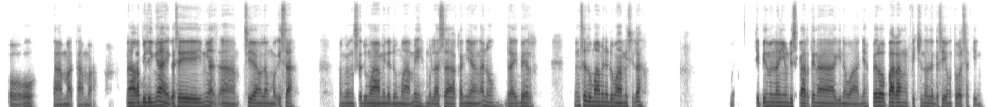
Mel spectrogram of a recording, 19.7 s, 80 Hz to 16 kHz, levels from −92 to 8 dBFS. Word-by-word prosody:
Oo, 95 +2 -4 0.3
tama, 85 +1 -3
tama. 85 0 -7 0.7
Nakakabilib 125 +2 +5
nga, 150 0 +7
eh, - - 0
kasi 130 +5 +3 0.4
yun 130 +4 -4
nga, 135 - +4 0.2
ah, 110 -3 -1 0.2
sila 120 -3 +1
lang 110 -1 -3
mag-isa 100 -3 -1 0.8
hanggang 110 0 -6
sa 110 +1 -5
dumami 110 -1 +1
na 110 - -1
dumami. 105 +2 -3
Mula 105 -1 -3
sa 105 -3 0
kanyang 110 0 -2
ano, 120 -4 -4 0.2
driver 110 +2 -1 0.8
hanggang 145 +1 -8
sa 155 - +4
dumami 135 -1 +3
na 130 - +1
dumami 120 -2 +2
sila. 130 +3 -4 2.2
Isipin 130 +1 -1
mo 130 - -1
na 130 - +1
lang 130 -1 +2
yung 125 - -2
diskarte 120 0 0
na 110 -2 +2
ginawa 105 -2 -3
niya. 110 +1 -7
Pero 135 0 +5
parang 125 -2 +5
fictional 120 -1 -6
lang 110 -2 -5
kasi 115 +3 -3
yung 105 -2 -4
Tulsa 100 -2 -4
King. 95 0 -12
110 Hz, 140 wpm, -23 LUFS, 105-125 Hz, 2.2 s, nga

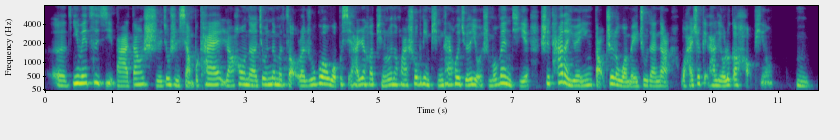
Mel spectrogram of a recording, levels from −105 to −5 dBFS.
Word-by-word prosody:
呃， 175 -1 -1
因 255 +1 +8
为 255 - +7
自 270 +1 +1
己 265 +1 -3
吧， 165 -1 -1
当 210 +6 -1
时 170 -8 -1
就 210 +5 0
是 185 -4 -1
想 - - 0
不 180 - -6
开， 205 +2 +2
然 170 0 -4
后 215 +3 -1
呢， 180 -3 +2
就 205 +4 -1
那 220 - +2
么 205 -2 +3
走 200 +1 -4
了， 170 - 0
如 190 +5 -1
果 230 0 +5
我 200 - +3
不 215 - -6
写 210 - 0
下 - - -1
任 215 0 +1
何 200 - -1
评 195 -4 -6
论 200 +2 +1
的 200 - +1
话， 200 -2 -3
说 190 +5 0
不 220 - -2
定 225 -3 +2
平 190 -2 -5
台 205 -3 -2
会 230 - +4
觉 190 -3 0
得 200 - +4
有 170 -5 0
什 175 - -8
么 185 - -2
问 240 -2 +4
题， 165 0 -4 0.2
是 245 - 0
他 280 +4 +1
的 265 - +5
原 175 -2 0
因 190 +3 -3
导 - - -2
致 240 - +2
了 200 - +2
我 160 -2 +2
没 155 - -2
住 180 +4 -2
在 165 -2 -2
那 165 +1 -2
儿， - - -6 0.2
我 - - -4
还 190 - -1
是 245 - +2
给 245 - -7
他 180 - -3
留 170 -2 +1
了 195 - +3
个 195 - -1
好 195 - -8
评， 275 -1 -9 0.3
嗯。 165 -4 -7
200 Hz, 365 characters per minute, -23 LUFS, 175-220 Hz, 0.3 s, 因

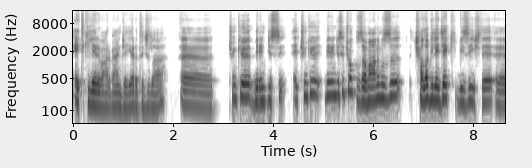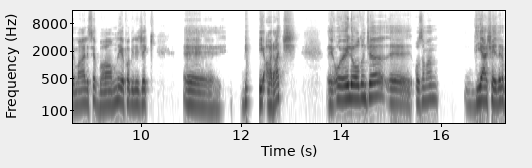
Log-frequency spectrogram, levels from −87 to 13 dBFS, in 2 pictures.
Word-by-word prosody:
etkileri 140 - +2
var 120 0 -7
bence 120 -1 -5
yaratıcılığa. 120 +2 -6 0.3
Eee, 125 -4 -4 0.3
çünkü 190 -3 +2
1.'si 155 - -1
e, - - -6
çünkü 220 +1 -3
1.'si 215 +3 0
çok 255 -3 -1
zamanımızı 180 - +2 0.2
çalabilecek, 175 +2 +4
bizi, 150 +2 -3
işte, 155 0 -2
eee, 130 -1 -4
maalesef 140 +2 -5
bağımlı 135 +5 -2
yapabilecek, 145 -1 -2 0.6
eee, 125 -4 -2 0.9
bir 150 -3 +2
araç. 130 - -2 0.6
E, 140 -1 -2
o 175 +4 +1
öyle 185 +2 +8
olunca, 195 +3 +3
eee, 145 - -1
o 150 - -1
zaman 170 +3 -7 0.7
diğer 165 +4 +4
şeylere 155 +2 +2
155 Hz, 110 wpm, -22 LUFS, 130-180 Hz, 0.9 s, öyle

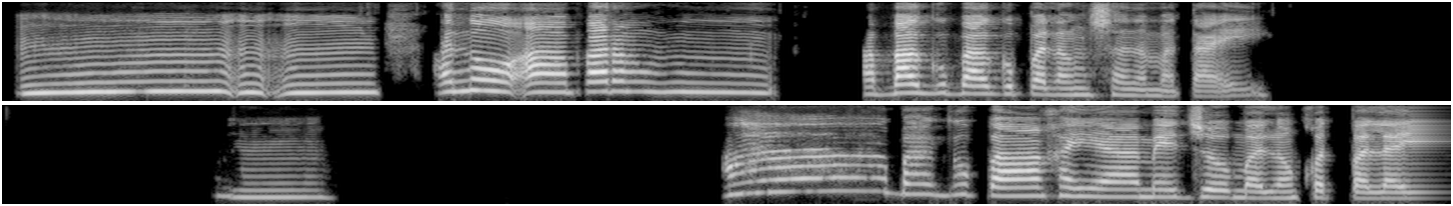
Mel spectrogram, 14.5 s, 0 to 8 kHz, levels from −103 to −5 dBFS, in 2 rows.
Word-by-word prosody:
Hmm, 290 +4 -2
mm. 265 +1 -4 0.3
Ano, 300 +4 +1 0.2
ah, 275 +2 +5
parang 295 +1 +5 1.1
ah, 215 - -2
bago-bago 245 -2 +5
pa 210 - +3
lang 200 0 -5
siya 195 0 +1
namatay? 170 +2 -5 2.0
Hmm. 215 -3 -14 1.9
Ah 390 +5 -3
bago 305 -3 -7
pa 255 -1 +6 0.2
kaya 240 -3 +1
medyo 220 -1 +1
malungkot 200 +1 -3
pala 180 0 +4
yung 180 0 -2
250 Hz, 85 wpm, -22 LUFS, 210-290 Hz, 2.0 s, pa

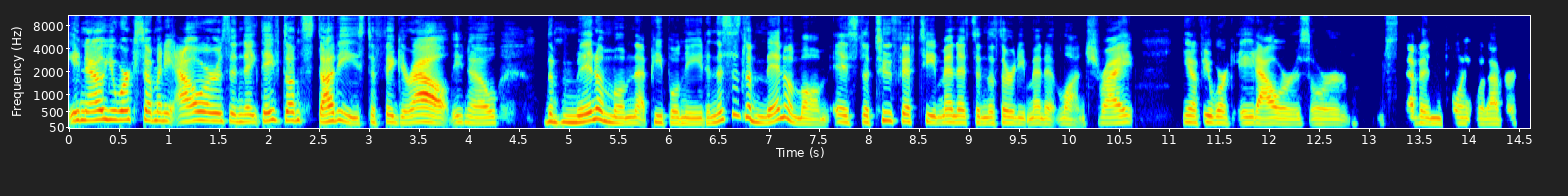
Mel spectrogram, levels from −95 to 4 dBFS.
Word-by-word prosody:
you 245 +2 +2
know, 255 +1 +5
you 270 -1 +4
work 270 0 +5
so 260 -3 +1
many 240 -2 -1
hours, 230 +2 +3
and 210 -1 -2
they 205 -1 0
they've 240 +1 +1
done 250 0 +1
studies 205 -6 +2
to 195 - -6
figure 185 -2 -2
out, 200 -6 +7
you 190 +1 -5
know, 170 -1 -3 0.4
the 215 +3 0
minimum 190 - +2
that 170 - -3
people 185 -4 -3
need, 155 0 -4
and 180 - -2
this 260 - -2
is 400 - -2
the 340 - +2
minimum, 175 - -1
is 190 -2 -3
the 195 - -1
2, 245 +4 -3
15 205 -4 -2
minutes 185 -1 -1
and 175 -3 -3
the 165 - -4
thirty-minute 160 -4 -4
lunch, 155 0 -8
right? 170 +3 +1 0.5
You 195 0 -1
know, - - +2
if 180 - -13
you 195 - +1
work 175 -3 -2
8 170 +1 -3
hours 150 -2 0
or, 145 -3 -7 0.6
7 165 -3 -2
point 165 -3 -6
whatever. 150 -1 -7
185 Hz, 195 wpm, -24 LUFS, 165-225 Hz, 0.6 s, out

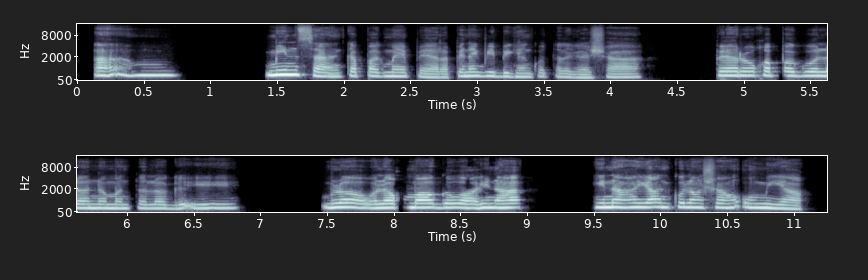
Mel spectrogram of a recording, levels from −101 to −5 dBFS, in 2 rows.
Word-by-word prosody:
Ah, 255 +2 +1
um, 255 +1 0 0.7
minsan 270 -8 +5
kapag 225 -1 -4
may 210 -1 -2
pera 160 -4 -6
pinagbibigyan 215 -4 -3
ko 190 +2 -12
talaga 160 -5 -8
siya. 165 +3 -7 0.7
Pero 240 0 +2
kapag 235 -2 -2
wala 225 -1 0
naman 210 -1 -1
talaga, 205 -1 -6
eh, 215 +1 -4 0.7
wala, 245 -1 +3
wala 220 +1 +2
akong 245 - -7
magagawa 240 -1 +4
hinaha 235 +1 +3 0.6
hinahayaan 255 +1 +3
ko 270 - -5
lang 250 -1 +1
siyang 245 -1 -2
umiyak 205 -8 -1
230 Hz, 140 wpm, -21 LUFS, 205-245 Hz, 0.7 s, minsan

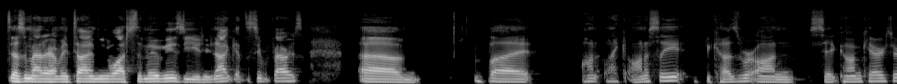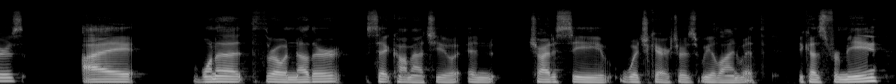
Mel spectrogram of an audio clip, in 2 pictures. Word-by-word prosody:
doesn't 140 -1 +8
matter 130 -1 +8
how 125 - +8
many 130 0 +4
times 135 +1 +6
you 130 0 +5
watch 125 0 +5
the 135 - +1
movies, 135 0 +6
you 120 -2 +2
do 115 - 0
not 135 +4 +3
get - - -8
the - - -10
superpowers. 150 0 -1 0.6
Um, 120 -5 +4 0.7
but 130 -3 +1 0.5
hon 140 +1 -7
like, 135 -1 -11
honestly, 140 +9 -2 0.2
because 120 +2 -5
we're 150 +1 -2
on 120 -2 -2 0.2
sitcom 130 +3 -4
characters, 155 +2 -4 0.6
I 120 +1 +1 0.6
wanna 120 +1 0
throw 125 -2 -2
another 120 +5 -2 0.2
sitcom 110 -4 -5
at 100 - -9
you 105 -1 -5
and 105 -2 -5 0.3
try 115 0 -2
to 115 - -4
see 110 -2 -3 0.2
which 115 -3 -5
characters 105 -1 -6
we 110 - -4
align 100 -1 -4
with, 105 - -9 0.3
because 110 -2 -4
for 115 - -7
me, 130 +8 +2
125 Hz, 145 wpm, -22 LUFS, 115-135 Hz, 0.7 s, doesn't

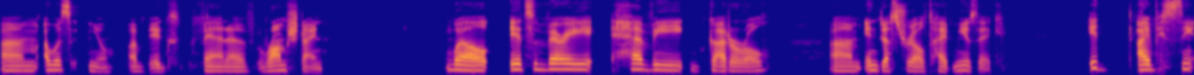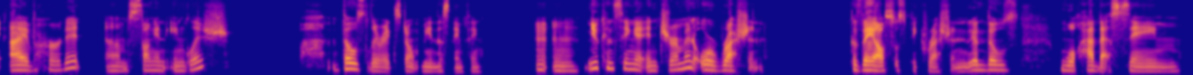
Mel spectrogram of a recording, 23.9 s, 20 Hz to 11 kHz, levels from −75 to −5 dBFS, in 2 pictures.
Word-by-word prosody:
um, 165 0 -3
I - - +2
was, 180 0 +2 0.2
you 160 - -13
know, 130 -1 -15 0.2
a 150 - -5
big 130 -3 -6
f - - -7 0.2
fan 150 -2 -4
of 145 -1 -6
Rammstein. 165 +4 0 1.2
Well, 175 -2 +3 0.2
it's 200 +1 +4
very 205 0 +2 0.2
heavy, 185 -4 +1 0.2
guttural, 155 0 -1 0.6
um, 155 -1 -3
industrial 160 -3 +1
type 145 -1 -3
music. 170 0 -6 0.8
It 245 -2 0 0.3
I've 185 0 +5
seen 215 -1 +2
I've 175 -1 +6
heard 180 +3 -9
it, 260 +3 -1 0.2
um, 160 -1 -10
sung 170 0 0
in 170 - -6
English. 195 - -3 0.8
Um, - - -13
those 220 -2 +2
lyrics 140 -3 -3
don't 150 -2 -5
mean 145 -2 -6
the 150 - -9
same 130 -3 0
thing. 135 - -14 0.6
Mm-mm, 155 -5 -7
you 235 +3 +6
can 245 -1 -6
sing 220 -2 -1
it 190 - +3
in 160 +1 -4
German 195 +11 +1
or 185 -1 0
Russian, 170 0 +2 0.9
'cause 185 - -5
they 180 -2 +11
also 160 +1 +7
speak 155 -2 -5
Russian, 140 0 -4
and 180 +1 -2
those 180 -1 -3 0.4
will 170 -2 -3
have 170 -1 +2
that - - +2
same 145 -1 +1
170 Hz, 145 wpm, -25 LUFS, 150-185 Hz, 1.2 s, they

